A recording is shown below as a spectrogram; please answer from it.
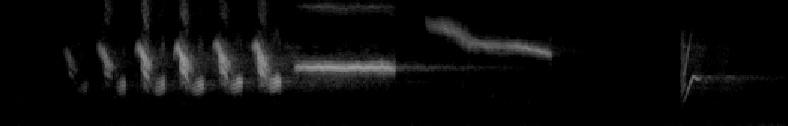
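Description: A Yellowhammer sings a quick run of high, dry chipping notes, then a long thin whistle and a falling drawn-out note, the familiar 'little-bit-of-bread-and-no-cheese' pattern.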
